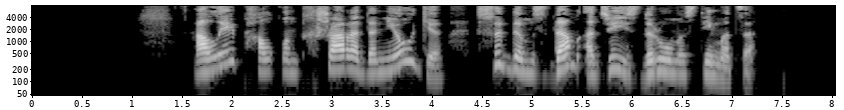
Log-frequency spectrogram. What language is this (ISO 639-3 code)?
abk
